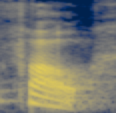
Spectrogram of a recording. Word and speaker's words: Pfau: इसमें P silent है इसलिए हम इसे पढ़ेंगे रुत फाओ।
